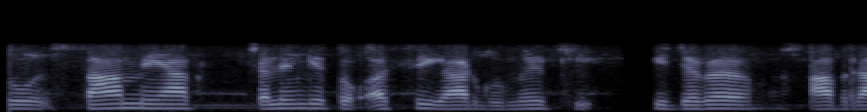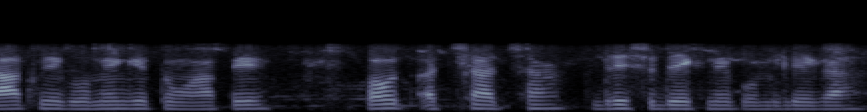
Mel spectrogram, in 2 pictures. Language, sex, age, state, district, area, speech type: Hindi, male, 30-45, Uttar Pradesh, Mau, rural, conversation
